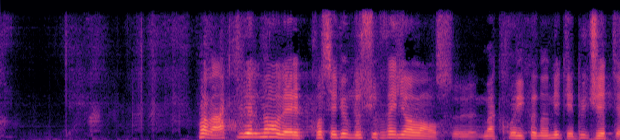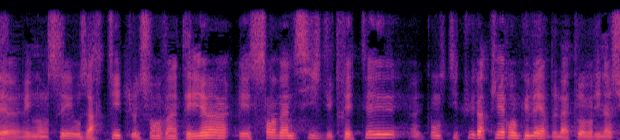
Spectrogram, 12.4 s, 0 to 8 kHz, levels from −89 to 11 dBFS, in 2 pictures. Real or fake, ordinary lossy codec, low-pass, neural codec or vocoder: fake; none; 7.2 kHz; codec, 16 kHz in and 24 kHz out, 0.6 kbps, FireRedTTS-2 codec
